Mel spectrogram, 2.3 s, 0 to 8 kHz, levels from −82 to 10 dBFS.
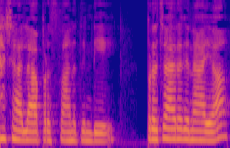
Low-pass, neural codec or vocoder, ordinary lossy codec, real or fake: none; none; none; real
